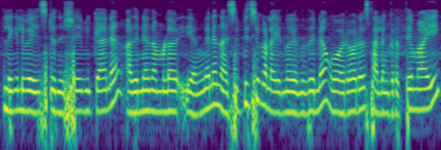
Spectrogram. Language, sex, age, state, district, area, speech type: Malayalam, female, 60+, Kerala, Idukki, rural, spontaneous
